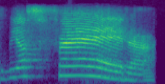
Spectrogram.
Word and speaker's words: biosfera: Isso, biosfera. É a fé. Correto.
